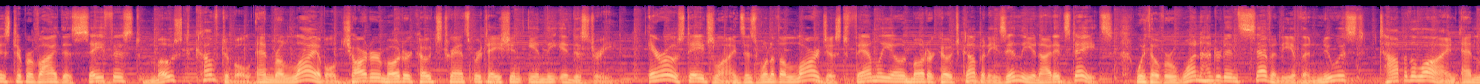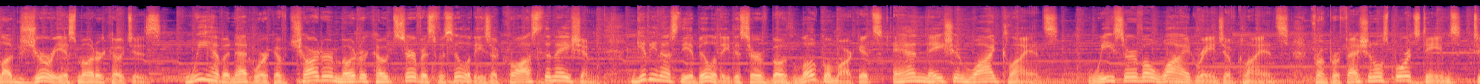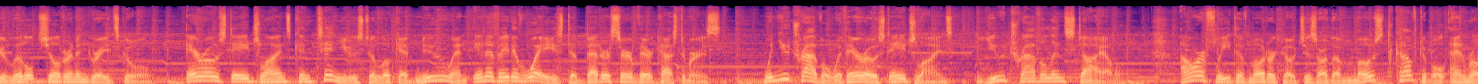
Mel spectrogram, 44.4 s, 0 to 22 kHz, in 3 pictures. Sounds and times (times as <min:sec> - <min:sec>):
Music: 0:00.0 - 0:44.3
Speech: 0:00.0 - 0:44.3.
